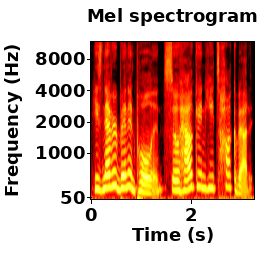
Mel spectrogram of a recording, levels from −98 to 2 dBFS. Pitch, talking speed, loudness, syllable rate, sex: 235 Hz, 220 wpm, -17 LUFS, 4.7 syllables/s, female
